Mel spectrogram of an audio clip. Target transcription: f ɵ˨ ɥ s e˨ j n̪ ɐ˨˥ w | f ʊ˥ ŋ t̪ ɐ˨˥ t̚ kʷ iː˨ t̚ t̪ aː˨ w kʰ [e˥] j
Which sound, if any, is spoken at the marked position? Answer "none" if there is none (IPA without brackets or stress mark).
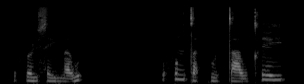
e˥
